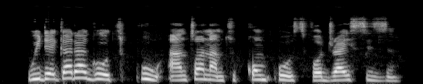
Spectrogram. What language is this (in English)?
Nigerian Pidgin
